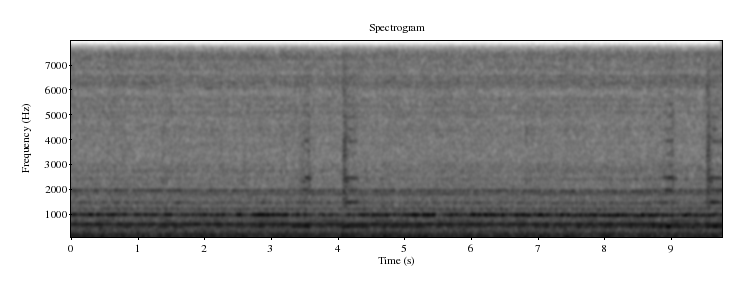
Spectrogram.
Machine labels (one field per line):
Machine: slide rail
